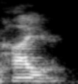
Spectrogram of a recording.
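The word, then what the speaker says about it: Haier: pronounce it that's cool yeah sounds like higher yeah okay higher but um it's like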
